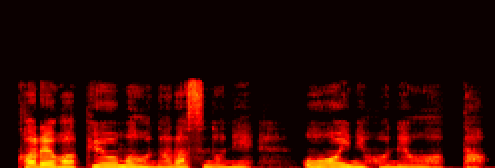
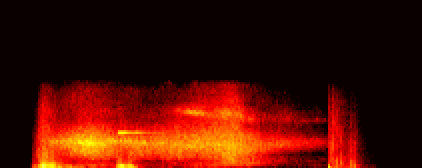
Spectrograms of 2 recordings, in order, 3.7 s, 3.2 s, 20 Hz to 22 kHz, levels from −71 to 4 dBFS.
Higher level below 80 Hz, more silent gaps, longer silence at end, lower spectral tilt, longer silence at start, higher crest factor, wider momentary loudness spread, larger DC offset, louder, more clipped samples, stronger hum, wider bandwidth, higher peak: second, -58 dBFS vs -52 dBFS; neither; second, 0.05 s vs 0.5 s; first, -3 dB/octave vs -1.5 dB/octave; about the same, 0.15 s vs 0.25 s; about the same, 18 dB vs 18 dB; second, 13 LU vs 17 LU; neither; second, -25 LUFS vs -17 LUFS; neither; neither; about the same, 12 kHz vs 12 kHz; second, -8 dBFS vs -2 dBFS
